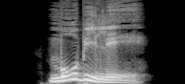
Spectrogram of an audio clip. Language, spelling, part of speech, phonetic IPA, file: German, Mobile, noun, [ˈmoːbiˌleː], De-Mobile.ogg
